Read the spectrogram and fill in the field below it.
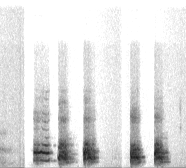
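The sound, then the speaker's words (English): A series of five raspy turkey yelps made on a diaphragm mouth call, fairly loud, in two groups of three and two with short gaps between, no talking; the rasp comes from the overhang of the call's cut. “That's your rasp.”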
